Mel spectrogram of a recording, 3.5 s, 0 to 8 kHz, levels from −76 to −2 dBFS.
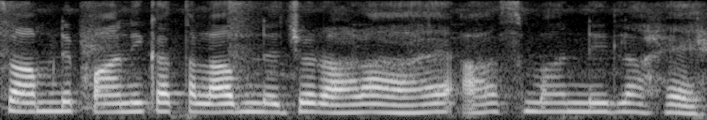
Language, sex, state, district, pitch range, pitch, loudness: Hindi, female, Uttar Pradesh, Jyotiba Phule Nagar, 205-220 Hz, 215 Hz, -17 LUFS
